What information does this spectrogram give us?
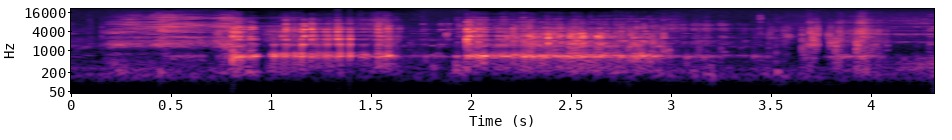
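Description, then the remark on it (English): Someone sips coffee through a straw in three airy, gurgling pulls. Each pull carries a thin steady whistle beneath the bubbly slurp, with short pauses between them and no talking. “I heard the straw. I said, somebody's sipping a straw.”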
